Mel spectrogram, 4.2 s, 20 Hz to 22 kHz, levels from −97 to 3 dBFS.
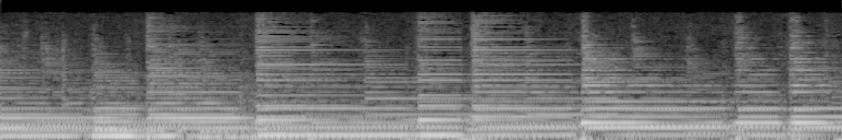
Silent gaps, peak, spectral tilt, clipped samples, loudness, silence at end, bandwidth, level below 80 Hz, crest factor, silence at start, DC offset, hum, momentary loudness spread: none; -4 dBFS; -6 dB/octave; under 0.1%; -20 LUFS; 0 s; 16 kHz; -36 dBFS; 14 dB; 0 s; under 0.1%; none; 3 LU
